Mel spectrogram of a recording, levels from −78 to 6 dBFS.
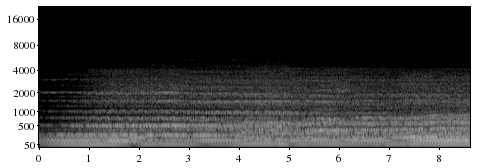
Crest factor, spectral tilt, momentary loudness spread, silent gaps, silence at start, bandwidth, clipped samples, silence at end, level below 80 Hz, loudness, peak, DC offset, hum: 14 dB; -8.5 dB/octave; 5 LU; none; 0 s; 6.6 kHz; under 0.1%; 0 s; -38 dBFS; -31 LUFS; -16 dBFS; under 0.1%; none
